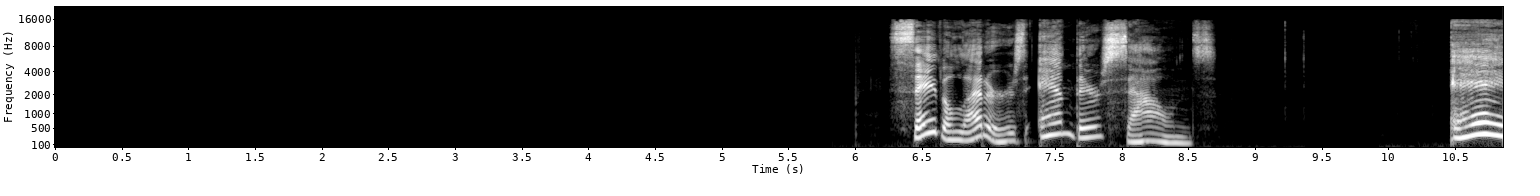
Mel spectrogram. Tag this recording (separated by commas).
Speech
